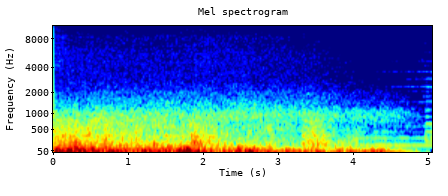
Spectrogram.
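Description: A deep, sustained rumble of thunder rolls over gusting storm wind, loud at first, then gradually fading away toward the end, with no voices present.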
